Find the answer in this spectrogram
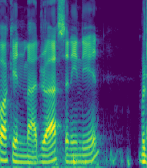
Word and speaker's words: Madras: curry yeah it's a Madras Madras yeah Madras you put emphasizing the wrong letter you're putting the emphasis on the wrong vowel it's it's Madras go on yeah it's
